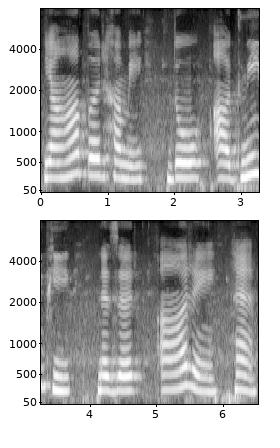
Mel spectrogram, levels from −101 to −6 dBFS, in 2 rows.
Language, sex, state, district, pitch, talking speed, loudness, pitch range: Hindi, female, Punjab, Fazilka, 245 Hz, 90 wpm, -12 LUFS, 235-265 Hz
